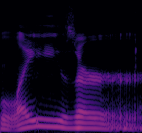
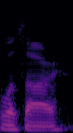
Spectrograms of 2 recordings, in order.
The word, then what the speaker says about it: Lazar: If you don't believe in aliens, Bob Laser. Google Bob Lazar. Laser. It's Lazar. Laser. It's spelled Laser. Lazar.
